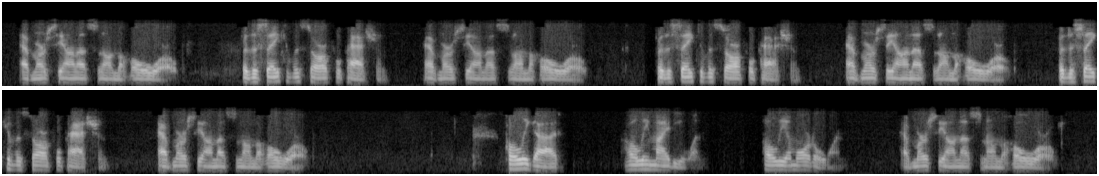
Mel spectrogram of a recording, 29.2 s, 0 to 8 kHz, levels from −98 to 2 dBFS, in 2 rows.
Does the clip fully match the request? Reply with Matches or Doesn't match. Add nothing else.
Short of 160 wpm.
Matches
